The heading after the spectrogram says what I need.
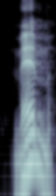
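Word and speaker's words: mème: de l'anglais internet mime il se prononce même en français h un mêmeens général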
